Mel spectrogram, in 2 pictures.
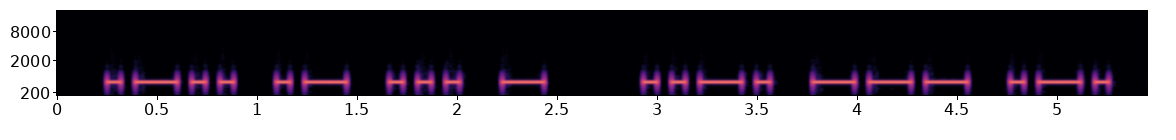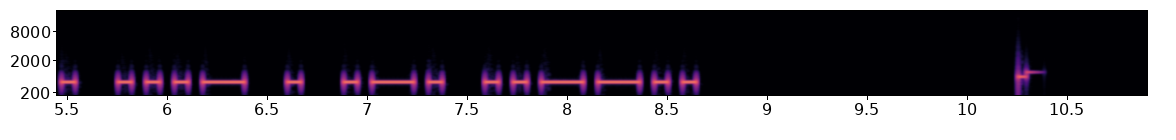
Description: Morse code, heard as a keyed tone, about 17 wpm, 700 Hz. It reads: LAST FOREVER?
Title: Sentences from Top 1600 Words 17wpm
